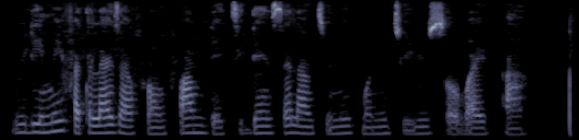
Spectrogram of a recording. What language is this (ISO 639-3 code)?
pcm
